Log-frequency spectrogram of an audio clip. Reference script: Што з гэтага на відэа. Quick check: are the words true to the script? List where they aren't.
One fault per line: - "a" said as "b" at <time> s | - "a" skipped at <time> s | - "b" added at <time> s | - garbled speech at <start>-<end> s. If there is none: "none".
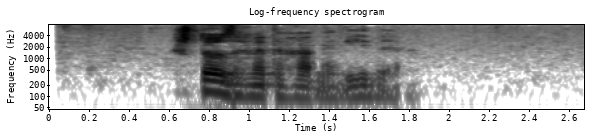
none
